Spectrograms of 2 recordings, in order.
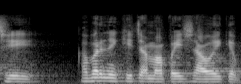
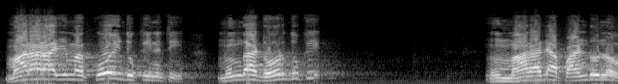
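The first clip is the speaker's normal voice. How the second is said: higher and louder, an outraged ruler; angry king; 4 semitones higher, 4 dB louder than usual. Acted. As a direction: thunder like a king defending his animals. King Parikshit rages at the cow-beater.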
